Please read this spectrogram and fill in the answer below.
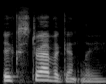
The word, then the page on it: extravagantly: British English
